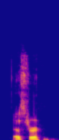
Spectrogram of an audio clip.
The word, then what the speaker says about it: Esther: Esther? Is that how you say her name? I haven't seen the movie in so long. – Esther? Yeah, just pretend the H isn't there.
